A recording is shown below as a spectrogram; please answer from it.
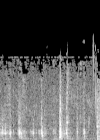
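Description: Hardboard backing panel being set into a picture frame: a handful of small, irregular clicks and taps of board against frame.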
